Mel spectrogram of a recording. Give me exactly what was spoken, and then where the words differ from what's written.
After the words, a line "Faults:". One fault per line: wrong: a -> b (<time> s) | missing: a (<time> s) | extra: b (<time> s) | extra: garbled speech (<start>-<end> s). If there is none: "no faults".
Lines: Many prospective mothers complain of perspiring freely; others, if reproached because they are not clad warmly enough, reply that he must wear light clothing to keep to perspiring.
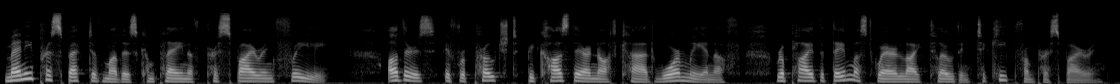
Many prospective mothers complain of perspiring freely; others, if reproached because they are not clad warmly enough, reply that they must wear light clothing to keep from perspiring.
Faults:
wrong: he -> they (8.3 s)
wrong: to -> from (10.2 s)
